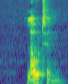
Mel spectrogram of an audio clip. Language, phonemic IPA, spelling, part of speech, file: German, /ˈlaʊ̯.tən/, lauten, verb / adjective, De-lauten.ogg
- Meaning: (verb) 1. to be, to read (have a certain content or wording) 2. to sound, to ring; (adjective) inflection of laut: strong genitive masculine/neuter singular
